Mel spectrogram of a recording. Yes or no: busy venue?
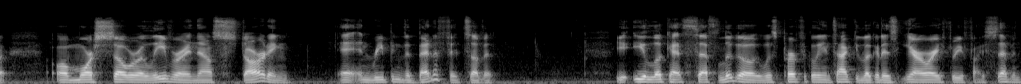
no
